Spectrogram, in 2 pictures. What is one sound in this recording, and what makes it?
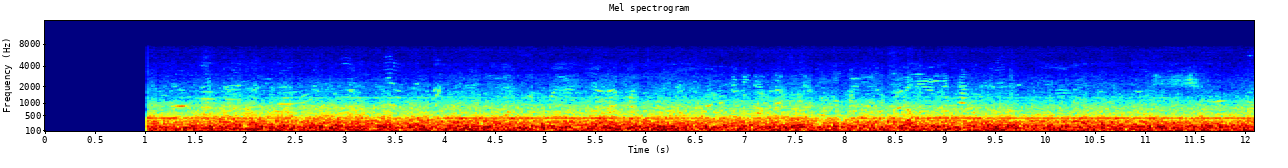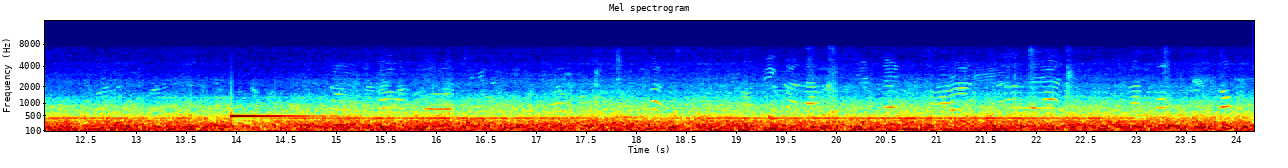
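Air rushes loudly past the outside of an aircraft.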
